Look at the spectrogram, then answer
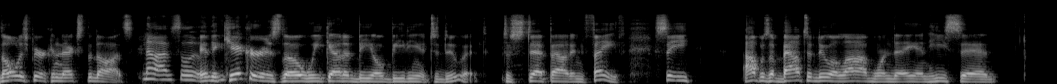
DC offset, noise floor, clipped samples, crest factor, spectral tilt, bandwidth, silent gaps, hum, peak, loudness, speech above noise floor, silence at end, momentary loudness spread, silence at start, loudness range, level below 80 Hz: under 0.1%; -56 dBFS; under 0.1%; 20 dB; -4 dB/octave; 11.5 kHz; 7.28-7.33 s; none; -6 dBFS; -27 LUFS; 29 dB; 0.6 s; 8 LU; 0 s; 3 LU; -70 dBFS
